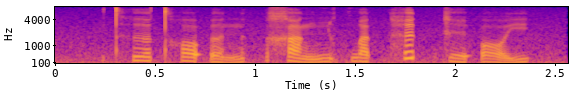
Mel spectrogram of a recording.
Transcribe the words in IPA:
t̪ʰ ɨ˧ ə̯ t̪ʰ ɔ˧ ʔ ə˧˩˨ n | x a˧˩ ŋ ɲ o̰˧˨ k w a˨˩ t̚ h ɛ˦˥ t̚ k e̤˨˩ ʔ ɔ˧˩˨ j

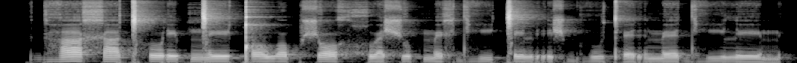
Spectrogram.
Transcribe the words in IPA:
ɡʱ a x a ǀʰ o ɾ e p ŋ͡ǀ e ǃ ɔ w ɔ p ʃ ɔ x χʷ a ʃ ʊ p m ɛ x dʱ i ǀ e l r ɪ ʃ bʱ u tʼ ɛ r m ɛ dʱ i l e m

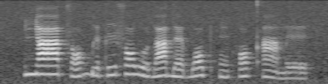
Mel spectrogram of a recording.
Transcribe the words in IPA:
ɲ aː˦ t͡s ɔ˨˦ ɡ͡b ɪ˨ t i˦ s ɔ˦ β ʊ˨ d a˦ d ɛ˨ b ɔ˦ pʰ ũ˨ h ɔ˦ kʼ ã˦˨ m e˨

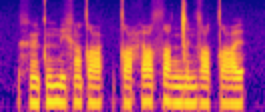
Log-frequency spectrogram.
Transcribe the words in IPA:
x œ̃˨ t ũ˧ m e˨ x œ̃˦˨ tˤ ø˧ | tˤ u˨ h ɜ˦ sˤ e˦˨ ŋ͡ǀ ə˧ n z ɔ˦ tˤ ɜ˦

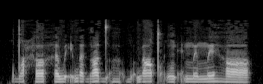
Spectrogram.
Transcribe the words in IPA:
dˤ e h ɔ h ʌ w ḛ w ʌ ɡ ɒ d̪ ɔ̰ ɦ ɔ̰ b ɔ̰ w ɛ tˤ ɛ̰ ŋ ɛ̰ m ɘ m ɘ ɦ ɒ

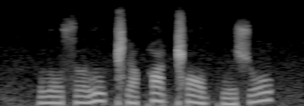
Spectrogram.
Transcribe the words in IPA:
l o s ɤ l u ǁ i qʷ ɯ ǁ ɔ kʷ e ʃ o

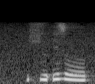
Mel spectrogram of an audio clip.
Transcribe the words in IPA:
ç ɯ ʔ i z oː

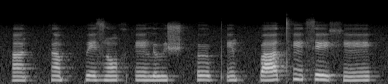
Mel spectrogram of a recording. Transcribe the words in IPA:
ã kː ã pː e z ɔ̃ x ʔ ẽ l ɯ ʃ h ɵ pʼ ẽ pː a tʰ ẽ s e x ẽ

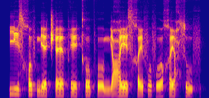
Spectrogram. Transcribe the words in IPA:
j i z χ u f mʲ ɛː t͡ʃʼ ɛː pʰ eː kʰ o pʰ oː mʲ e ʕ eː s χ eː f o f oː χ eː ħ s u f

